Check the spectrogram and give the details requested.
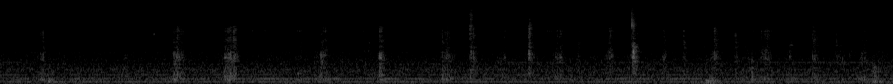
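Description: A person eating quietly, with faint chewing and scattered soft mouth clicks and smacks every half second to a second, over a faint steady hum.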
